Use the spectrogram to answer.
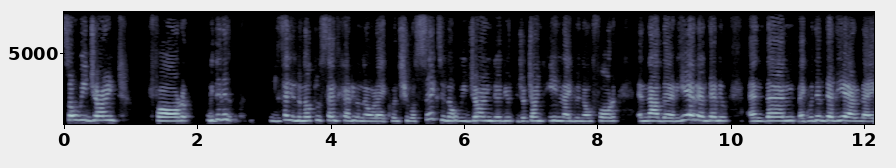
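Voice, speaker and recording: The speech goes at a moderate pace with fairly even intonation. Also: woman, high pitch for a woman. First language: not English. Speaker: school founder and director; parent. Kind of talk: interview. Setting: live online presentation. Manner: halting, many fillers.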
